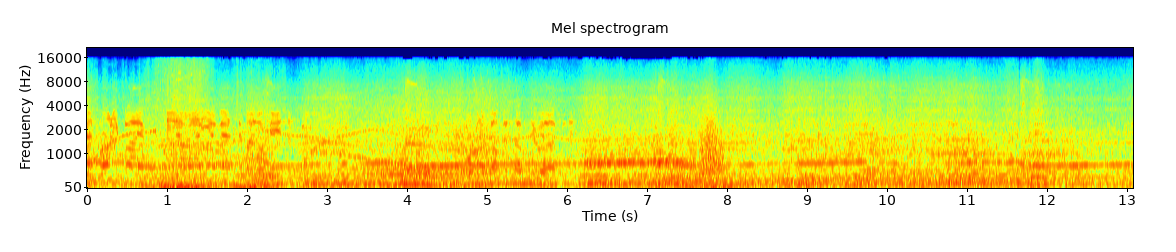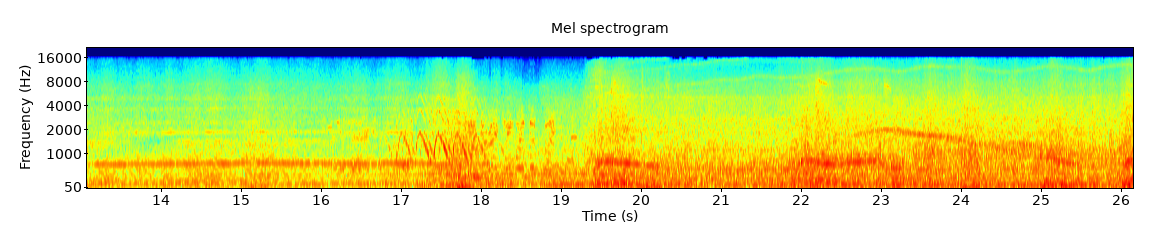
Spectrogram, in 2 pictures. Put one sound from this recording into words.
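Cars crash with loud metallic bangs.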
